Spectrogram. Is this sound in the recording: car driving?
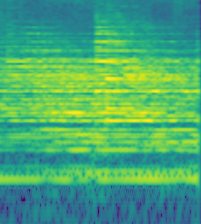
no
